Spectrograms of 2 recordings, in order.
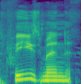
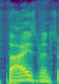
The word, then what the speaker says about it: Theismann: Yeah, I mean, Joe Theismann changed his name from Theismann to Theismann, so it would rhyme with Heisman.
